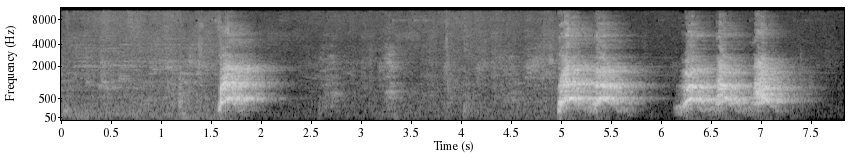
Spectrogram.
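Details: Pet dog that has been frightened of a broom since puppyhood, barking in alarm: one loud harsh bark, a pause with faint sounds, then a bark and a double burst of barks close together.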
